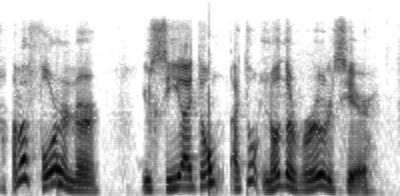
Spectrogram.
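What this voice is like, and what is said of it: Put-on foreign accent. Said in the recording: “Once again, a perfect accent.”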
